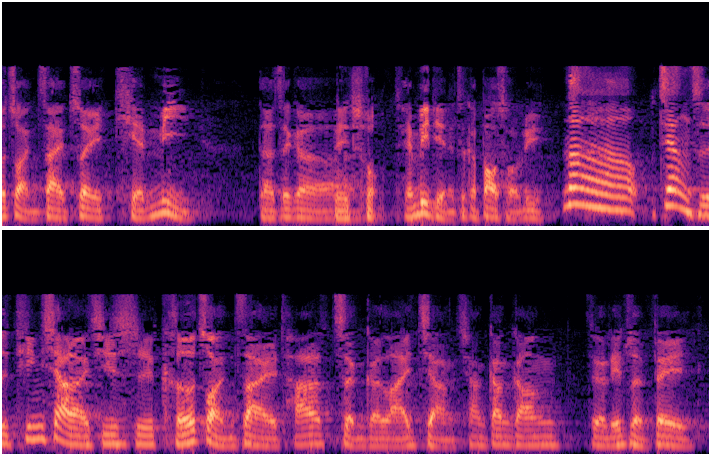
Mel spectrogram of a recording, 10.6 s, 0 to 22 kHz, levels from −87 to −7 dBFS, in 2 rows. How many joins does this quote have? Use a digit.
1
